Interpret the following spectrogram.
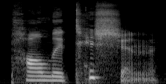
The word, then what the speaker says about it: politician: So the third syllable has the primary stress. But notice that the first syllable has some secondary stress. We don't reduce this syllable to a schwa, like in the adjective political. But it's not the main stress.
